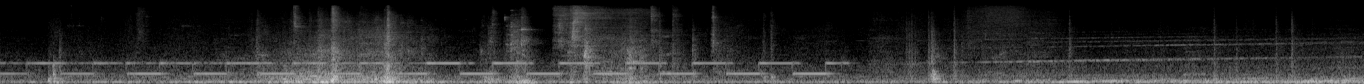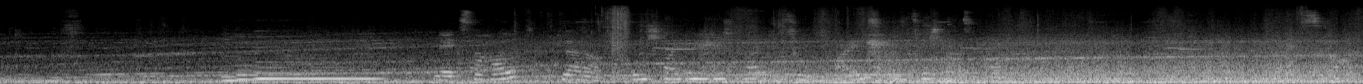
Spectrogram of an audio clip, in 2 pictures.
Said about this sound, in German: Wir sind heute zusammen unterwegs in einem Zug ohne Fahrer. Und zwar in Nürnberg. Dort fahren U-Bahn-Züge schon seit 2008 vollautomatisch.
